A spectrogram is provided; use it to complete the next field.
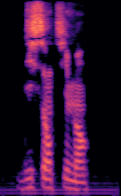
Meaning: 1. dissent 2. disagreement
- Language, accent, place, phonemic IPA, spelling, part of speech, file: French, France, Lyon, /di.sɑ̃.ti.mɑ̃/, dissentiment, noun, LL-Q150 (fra)-dissentiment.wav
